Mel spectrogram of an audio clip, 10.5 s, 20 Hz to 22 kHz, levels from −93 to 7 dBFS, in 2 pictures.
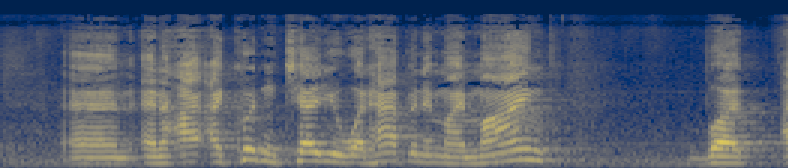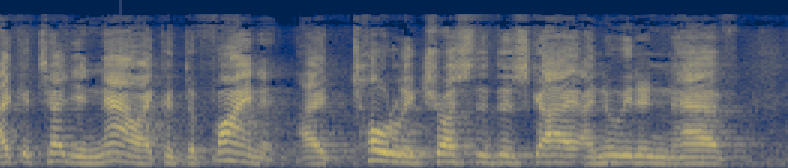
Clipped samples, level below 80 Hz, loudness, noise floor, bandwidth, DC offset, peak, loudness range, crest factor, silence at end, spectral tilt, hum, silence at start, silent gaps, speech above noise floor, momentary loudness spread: under 0.1%; -74 dBFS; -19 LUFS; -48 dBFS; 15.5 kHz; under 0.1%; 0 dBFS; 1 LU; 20 dB; 0.1 s; -2.5 dB/octave; none; 0 s; none; 28 dB; 8 LU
